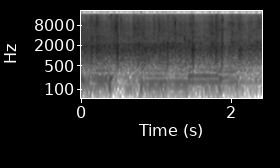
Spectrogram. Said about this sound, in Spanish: Por eso todos, vamos a darnos ahora todos un aplauso. Bendito sea el Señor.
